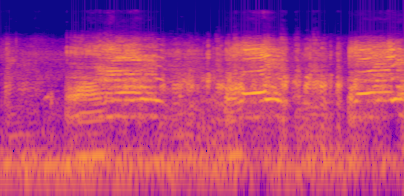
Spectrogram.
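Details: Domestic geese (Anser anser domesticus) being fed at home, with ducks: loud, harsh, nasal honks roughly one per second, overlapping in a noisy continuous chorus.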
